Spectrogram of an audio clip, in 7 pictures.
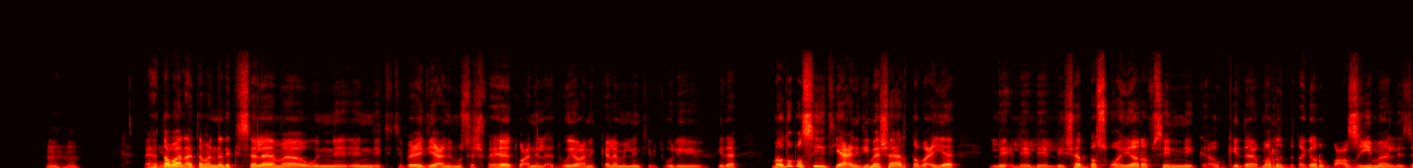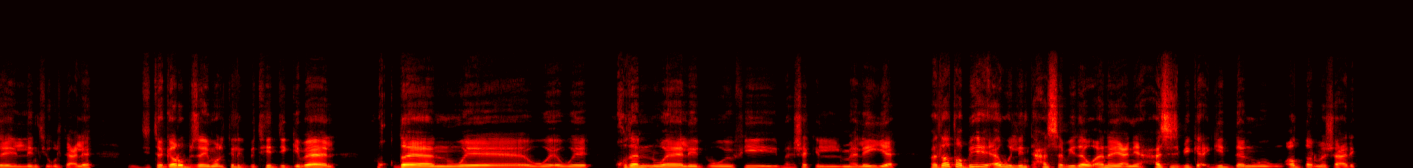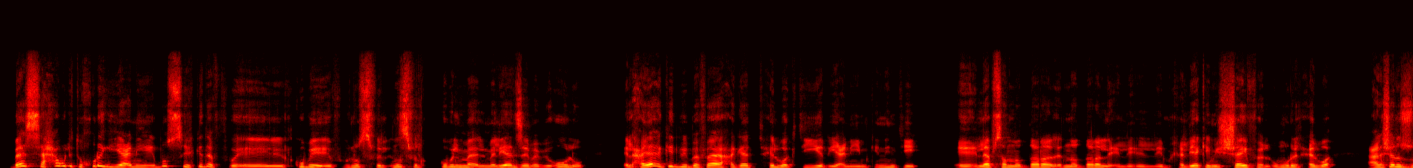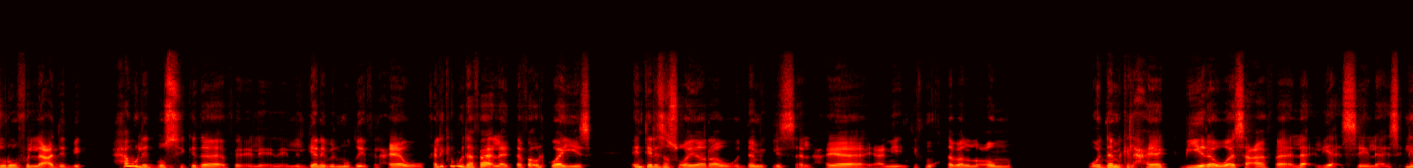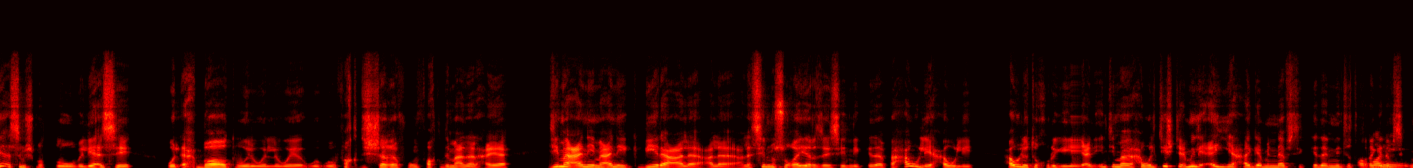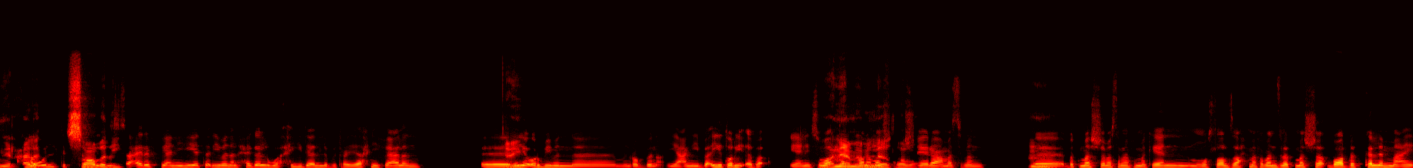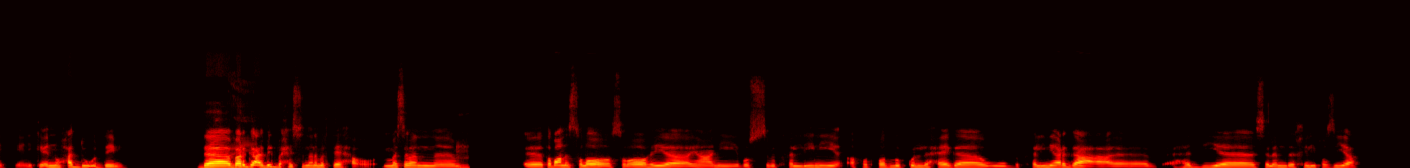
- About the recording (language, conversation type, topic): Arabic, advice, إزاي فقدت الشغف والهوايات اللي كانت بتدي لحياتي معنى؟
- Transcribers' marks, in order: none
